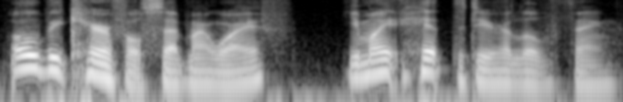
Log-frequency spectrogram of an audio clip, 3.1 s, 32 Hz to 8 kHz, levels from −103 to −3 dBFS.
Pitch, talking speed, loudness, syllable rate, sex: 110 Hz, 250 wpm, -19 LUFS, 5.8 syllables/s, male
